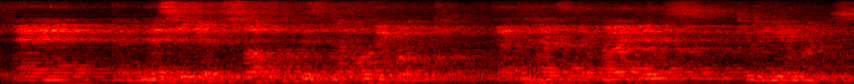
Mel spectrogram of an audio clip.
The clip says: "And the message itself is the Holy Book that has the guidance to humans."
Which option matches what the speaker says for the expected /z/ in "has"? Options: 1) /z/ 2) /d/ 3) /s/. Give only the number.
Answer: 1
